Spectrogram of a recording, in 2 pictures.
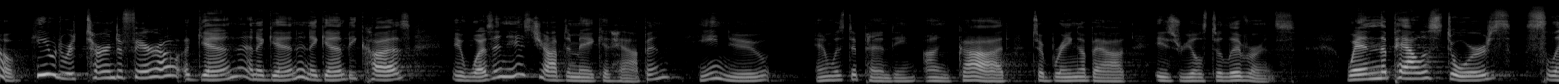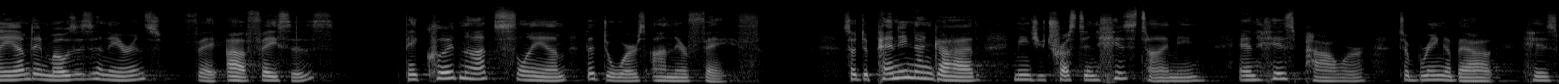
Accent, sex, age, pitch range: American, female, 50-69, 170-215 Hz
